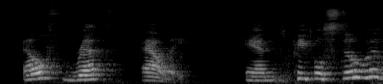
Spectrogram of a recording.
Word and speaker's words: Elfreth: And it's, I'm going to say it correctly, Elfreth Alley.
